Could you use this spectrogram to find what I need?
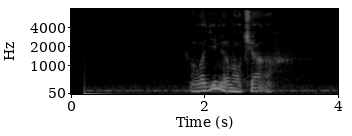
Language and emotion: Russian, sad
